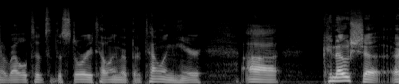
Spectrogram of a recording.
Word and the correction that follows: Khonshu: uh, Keno, um, I can't even say his name. Khonshu. – Khonshu.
